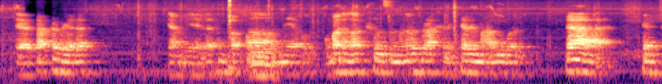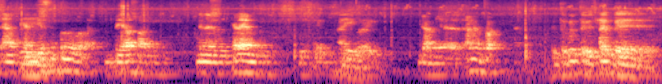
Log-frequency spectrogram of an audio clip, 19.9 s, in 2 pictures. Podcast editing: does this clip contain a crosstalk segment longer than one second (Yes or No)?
No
